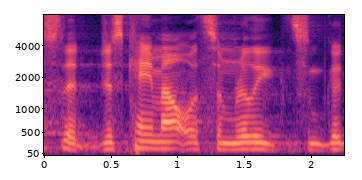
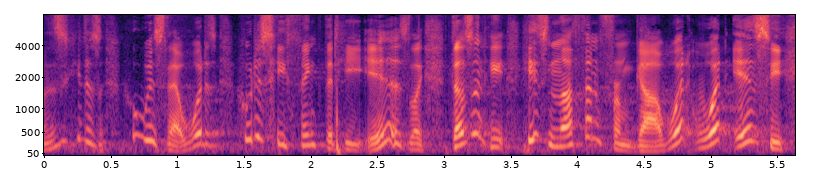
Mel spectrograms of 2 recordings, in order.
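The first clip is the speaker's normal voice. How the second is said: high-pitched scoffing Pharisee; a sneering snob muttering to himself; indignant Pharisee; 9 semitones higher than usual. Retold or imitated. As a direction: squeak with offended disbelief. Pharisee's indignant thoughts voiced.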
